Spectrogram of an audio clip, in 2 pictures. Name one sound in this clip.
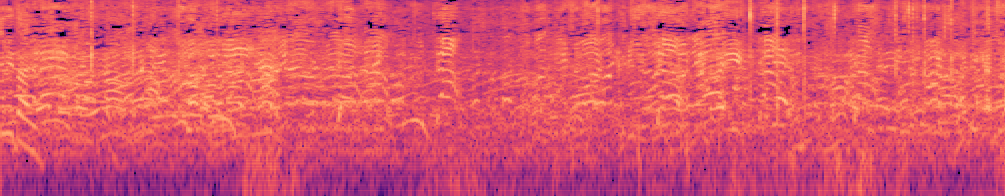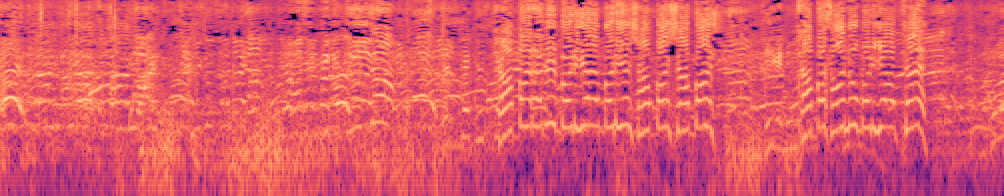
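Running feet thud on packed dirt as runners pass close by.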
